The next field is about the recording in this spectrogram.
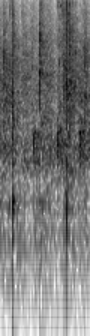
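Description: A few scattered, sharp hand claps at an uneven pace, three crisp ones standing out over fainter ones, like a thin smattering of applause for a staff team, with no talking.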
